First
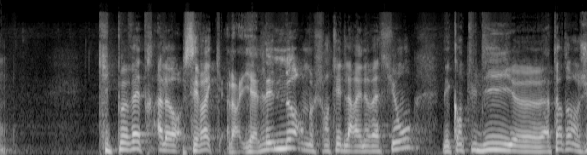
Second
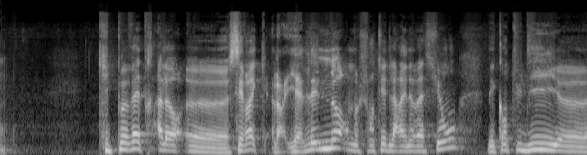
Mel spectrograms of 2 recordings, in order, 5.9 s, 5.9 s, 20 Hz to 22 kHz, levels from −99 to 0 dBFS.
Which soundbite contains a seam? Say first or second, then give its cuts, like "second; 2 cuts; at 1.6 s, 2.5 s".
first; 1 cut; at 1.8 s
